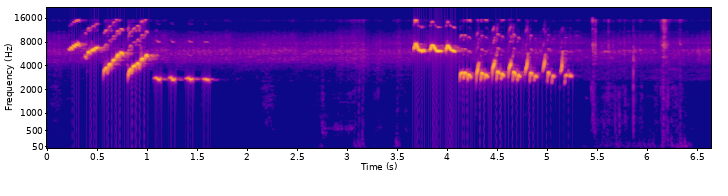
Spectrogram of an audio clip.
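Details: Brown-chested jungle flycatcher, rival-seeking song: a cascading whistled phrase ending in a short trill, then after a pause a high note leading into a quick run of repeated bright whistles; faint clicks follow.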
